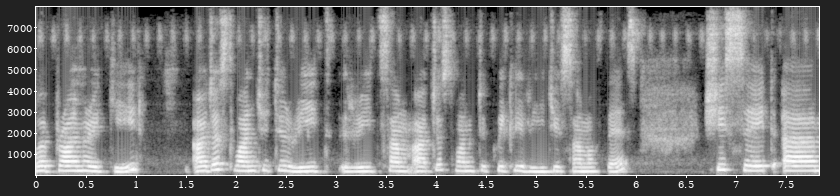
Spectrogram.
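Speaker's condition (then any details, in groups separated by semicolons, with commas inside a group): No condition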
